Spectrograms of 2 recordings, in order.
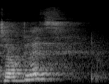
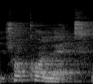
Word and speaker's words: chocolate: on to number six and most people that chocolates but I often hear them say the chocolate was nice now it's chocolate this all here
